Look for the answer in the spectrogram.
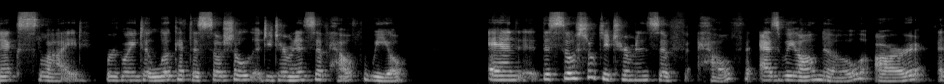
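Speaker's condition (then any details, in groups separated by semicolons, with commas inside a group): No condition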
